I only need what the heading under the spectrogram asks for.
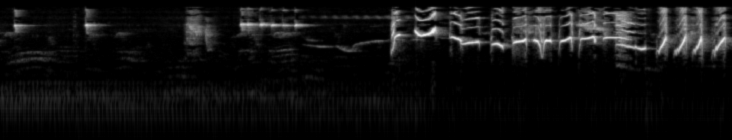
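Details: Luring song of a white-rumped shama: a few soft scattered notes and low background murmur, then a loud burst of fluting whistles, twisting trills and quick rising sweeps in the second half.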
